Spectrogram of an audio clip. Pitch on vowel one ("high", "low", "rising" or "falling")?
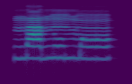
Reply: high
